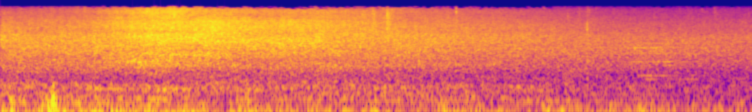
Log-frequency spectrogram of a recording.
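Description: Wet city street ambience: a steady hiss of traffic and tyres on wet asphalt, swelling about one to three seconds in and then easing off, over a low rumble of wind on the microphone.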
